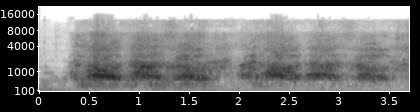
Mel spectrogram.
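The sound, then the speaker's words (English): A large crowd of protesters in the Saudi Arabian village of Al-Awamiya chants "Down with the Saud, death to the Saud" in unison, loud, with rhythmic bursts of voices rising and falling in a steady repeated cadence, after the beheading of a prominent Shiite cleric. “A crowd of protesters in the Saudi Arabian village of Al-Awamiya chanting, "Down with the Saud, death to the Saud," after today's beheading of a prominent Shiite cleric, Nim al-Nimra, and 46 others convicted of terrorism by Saudi Arabia.”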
